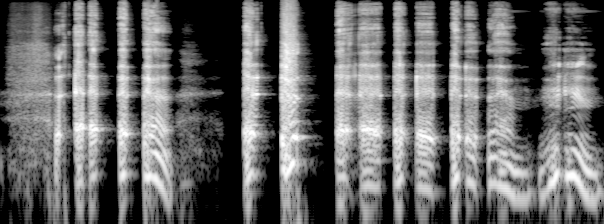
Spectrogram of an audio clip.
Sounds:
Throat clearing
